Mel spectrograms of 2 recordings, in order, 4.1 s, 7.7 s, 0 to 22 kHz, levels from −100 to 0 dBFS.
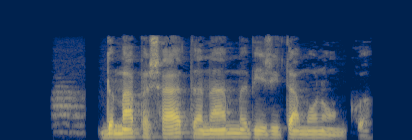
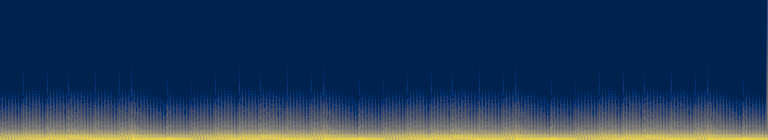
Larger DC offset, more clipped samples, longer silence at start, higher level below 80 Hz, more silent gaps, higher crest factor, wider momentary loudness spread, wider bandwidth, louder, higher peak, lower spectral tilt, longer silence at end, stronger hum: second, under 0.1% vs 1%; neither; first, 0.55 s vs 0 s; second, -52 dBFS vs -12 dBFS; first, 0.88-0.99 s vs none; first, 22 dB vs 10 dB; first, 19 LU vs 4 LU; first, 8 kHz vs 0.6 kHz; second, -24 LUFS vs -18 LUFS; about the same, -4 dBFS vs -2 dBFS; second, -5 dB/octave vs -19.5 dB/octave; first, 0.45 s vs 0 s; neither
